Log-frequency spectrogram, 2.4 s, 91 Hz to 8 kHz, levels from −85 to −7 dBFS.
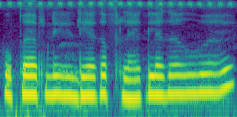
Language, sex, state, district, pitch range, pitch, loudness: Hindi, female, Uttar Pradesh, Lucknow, 215-225 Hz, 220 Hz, -15 LUFS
